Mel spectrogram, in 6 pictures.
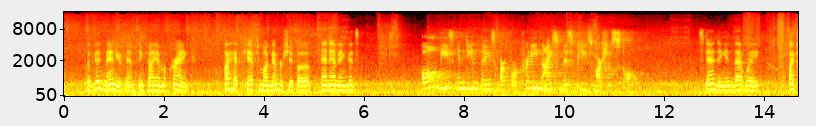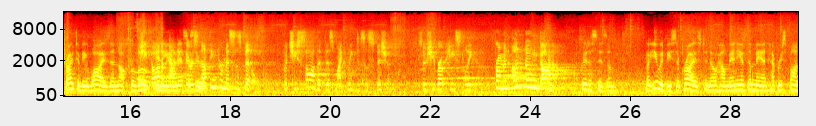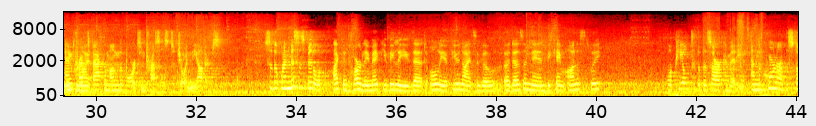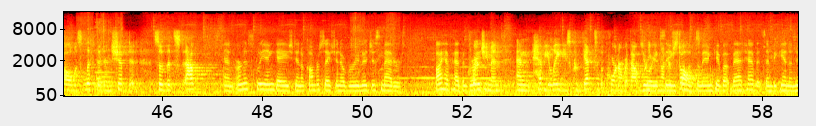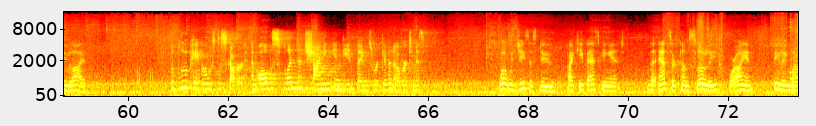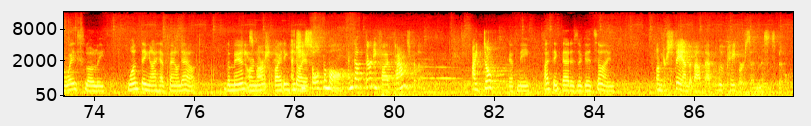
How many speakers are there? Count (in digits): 2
